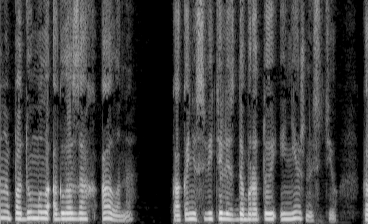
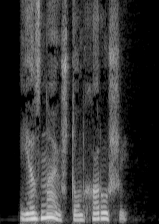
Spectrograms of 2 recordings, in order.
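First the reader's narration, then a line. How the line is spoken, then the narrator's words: Quiet. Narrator (Russian): тихо сказала Диана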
